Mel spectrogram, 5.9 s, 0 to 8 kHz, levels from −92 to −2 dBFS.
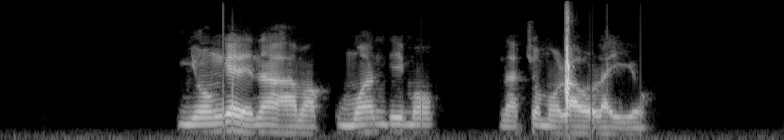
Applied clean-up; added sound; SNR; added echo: neural diffusion model UNIVERSE++.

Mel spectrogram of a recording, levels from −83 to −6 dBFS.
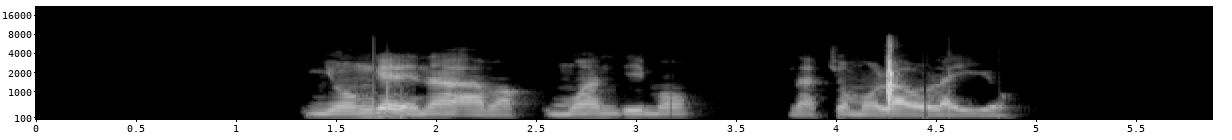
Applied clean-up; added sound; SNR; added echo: classical method log-MMSE.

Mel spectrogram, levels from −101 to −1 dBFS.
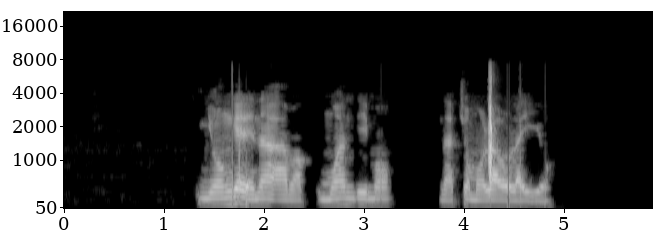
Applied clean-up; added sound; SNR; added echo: classical method Wiener filter.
